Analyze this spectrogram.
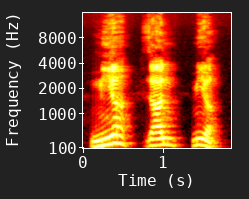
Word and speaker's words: Mir san mir: Die Betonung ist ein bisschen komisch. Wir kriegen die Betonung raus aus dem. Nur einmal. Mir san mir. Nicht san. San. Mir san mir.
